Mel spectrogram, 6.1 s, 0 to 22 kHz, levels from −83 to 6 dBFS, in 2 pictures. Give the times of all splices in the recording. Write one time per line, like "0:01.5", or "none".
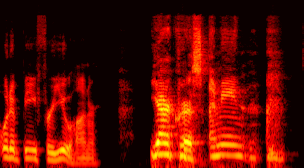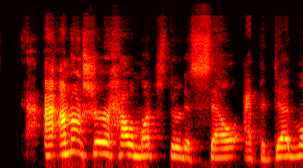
0:01.2
0:04.9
